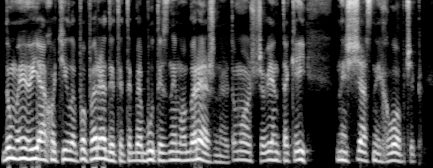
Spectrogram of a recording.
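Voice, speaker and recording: A man's voice: fairly high pitch, steady tone, moderate pace, a little mellow, pitched above the performer's own voice, lightly acted. A man voicing an older woman who scolds and mothers a troubled girl in an audiobook. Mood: stern. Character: older woman, stern yet kindly widow.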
